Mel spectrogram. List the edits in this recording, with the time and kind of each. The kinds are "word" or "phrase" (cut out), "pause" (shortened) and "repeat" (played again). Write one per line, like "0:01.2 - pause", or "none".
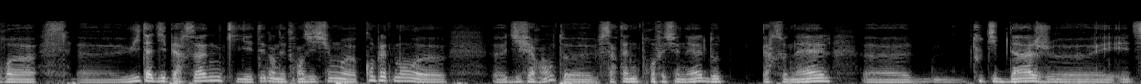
none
